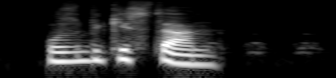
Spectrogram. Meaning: Uzbekistan (a country in Central Asia)
- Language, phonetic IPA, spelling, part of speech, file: Russian, [ʊzbʲɪkʲɪˈstan], Узбекистан, proper noun, Ru-Узбекистан.ogg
